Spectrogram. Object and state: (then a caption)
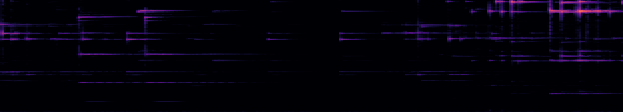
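Metal nail chime. A wall of many long, thin hanging metal nails is pushed and rocked by open hands and fingers, so the nails knock together. Quiet, bright, high metallic tinkles ring in scattered clusters, with a brief silent pause before a denser burst of clinking near the end.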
